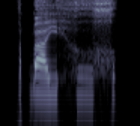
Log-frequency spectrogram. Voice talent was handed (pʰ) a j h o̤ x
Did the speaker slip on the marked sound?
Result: yes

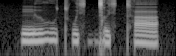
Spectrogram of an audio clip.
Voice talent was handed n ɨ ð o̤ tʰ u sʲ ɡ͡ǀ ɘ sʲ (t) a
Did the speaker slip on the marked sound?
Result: yes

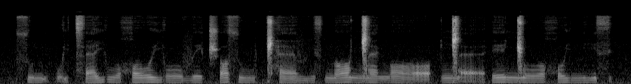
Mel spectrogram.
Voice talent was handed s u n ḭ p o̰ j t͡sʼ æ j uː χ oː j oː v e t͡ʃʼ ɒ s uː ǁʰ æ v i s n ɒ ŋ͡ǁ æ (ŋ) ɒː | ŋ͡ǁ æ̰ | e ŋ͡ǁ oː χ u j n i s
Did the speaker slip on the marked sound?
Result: no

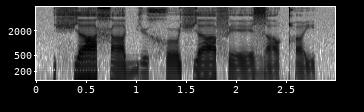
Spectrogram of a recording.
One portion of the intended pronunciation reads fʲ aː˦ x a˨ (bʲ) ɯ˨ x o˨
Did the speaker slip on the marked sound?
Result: no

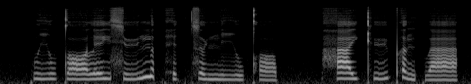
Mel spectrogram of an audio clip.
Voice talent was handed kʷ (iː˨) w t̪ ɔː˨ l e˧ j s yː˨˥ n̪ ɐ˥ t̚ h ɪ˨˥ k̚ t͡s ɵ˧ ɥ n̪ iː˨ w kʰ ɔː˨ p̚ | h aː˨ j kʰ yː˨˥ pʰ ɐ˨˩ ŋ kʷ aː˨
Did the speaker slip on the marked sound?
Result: no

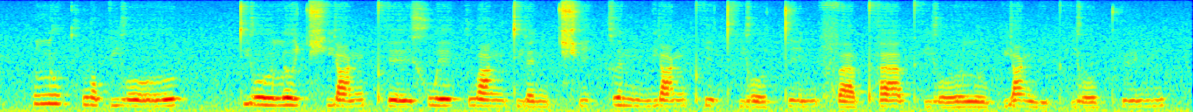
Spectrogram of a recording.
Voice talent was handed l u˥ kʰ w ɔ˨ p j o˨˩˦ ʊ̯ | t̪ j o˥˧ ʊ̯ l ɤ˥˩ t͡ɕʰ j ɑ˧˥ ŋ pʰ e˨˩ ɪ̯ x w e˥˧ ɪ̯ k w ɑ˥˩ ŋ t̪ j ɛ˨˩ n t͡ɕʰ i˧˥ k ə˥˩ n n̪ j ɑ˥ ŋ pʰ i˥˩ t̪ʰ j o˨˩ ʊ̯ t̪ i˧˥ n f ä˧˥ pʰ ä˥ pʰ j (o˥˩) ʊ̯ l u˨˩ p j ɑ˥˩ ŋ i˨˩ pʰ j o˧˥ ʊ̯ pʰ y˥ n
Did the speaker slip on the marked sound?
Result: yes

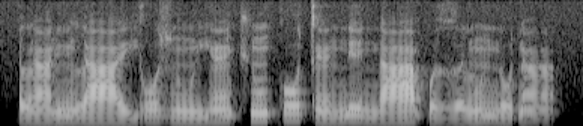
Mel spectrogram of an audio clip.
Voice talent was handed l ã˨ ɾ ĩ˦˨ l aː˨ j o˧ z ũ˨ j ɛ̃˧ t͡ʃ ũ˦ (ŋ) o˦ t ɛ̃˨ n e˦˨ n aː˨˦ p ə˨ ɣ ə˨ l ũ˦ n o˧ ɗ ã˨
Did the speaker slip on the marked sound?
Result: yes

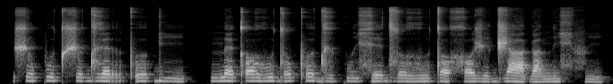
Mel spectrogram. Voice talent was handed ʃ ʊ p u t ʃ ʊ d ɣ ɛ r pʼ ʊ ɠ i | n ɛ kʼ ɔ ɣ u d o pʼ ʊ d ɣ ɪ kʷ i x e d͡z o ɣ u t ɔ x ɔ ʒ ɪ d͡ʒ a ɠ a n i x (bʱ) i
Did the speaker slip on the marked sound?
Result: yes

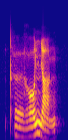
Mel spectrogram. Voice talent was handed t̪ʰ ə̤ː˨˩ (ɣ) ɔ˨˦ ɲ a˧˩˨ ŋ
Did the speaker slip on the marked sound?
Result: no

